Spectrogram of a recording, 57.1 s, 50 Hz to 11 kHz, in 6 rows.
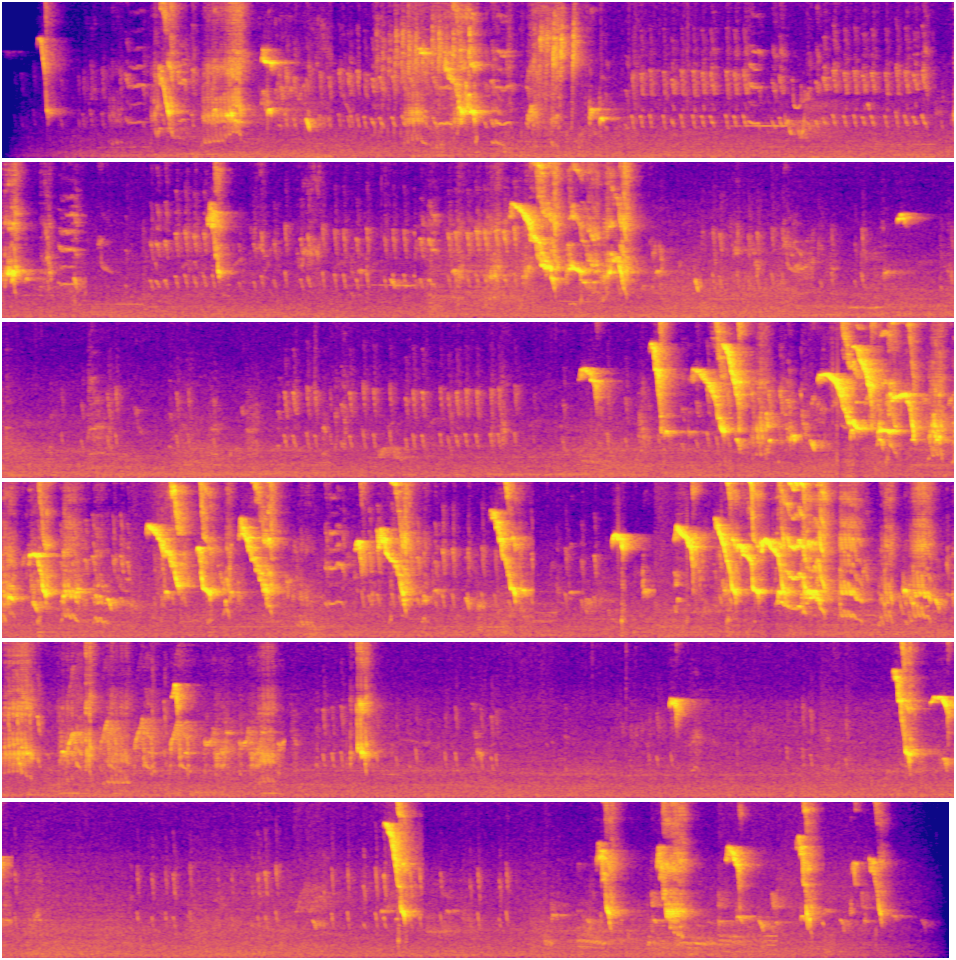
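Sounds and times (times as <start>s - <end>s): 
Pallas's squirrel calling in Kamakura: 0.4s - 6.3s, 13.4s - 16.6s, 24.8s - 42.0s, 47.0s - 47.7s, 50.6s - 51.9s, 53.0s - 56.6s.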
